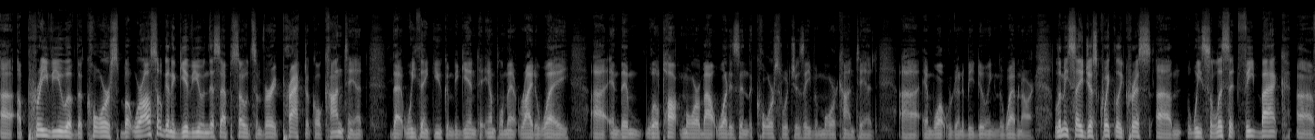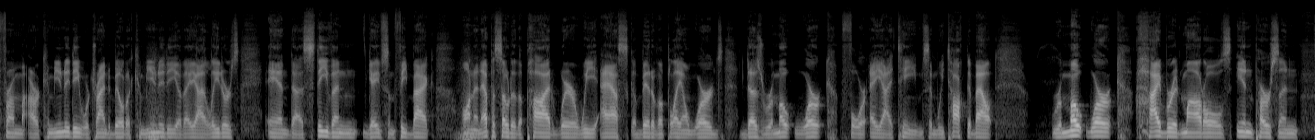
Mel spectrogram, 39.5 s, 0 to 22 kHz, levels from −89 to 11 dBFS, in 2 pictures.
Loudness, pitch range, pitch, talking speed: -31 LUFS, 95-115 Hz, 105 Hz, 180 wpm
